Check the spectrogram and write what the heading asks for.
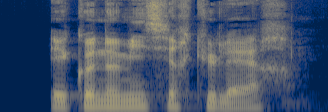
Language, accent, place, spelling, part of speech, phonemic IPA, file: French, France, Lyon, économie circulaire, noun, /e.kɔ.nɔ.mi siʁ.ky.lɛʁ/, LL-Q150 (fra)-économie circulaire.wav
- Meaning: circular economy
